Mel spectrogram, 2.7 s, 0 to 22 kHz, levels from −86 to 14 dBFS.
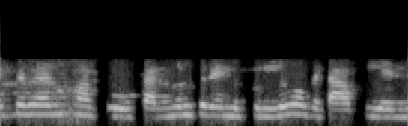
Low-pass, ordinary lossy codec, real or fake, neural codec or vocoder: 3.6 kHz; none; real; none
